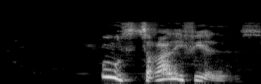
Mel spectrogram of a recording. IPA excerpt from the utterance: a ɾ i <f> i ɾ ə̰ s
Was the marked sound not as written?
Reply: no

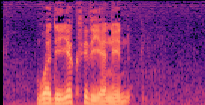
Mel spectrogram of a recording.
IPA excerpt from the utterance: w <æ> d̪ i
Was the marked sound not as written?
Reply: no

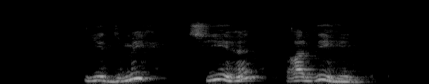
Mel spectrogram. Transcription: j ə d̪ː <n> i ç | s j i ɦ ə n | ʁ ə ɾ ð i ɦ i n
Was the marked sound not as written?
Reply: yes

